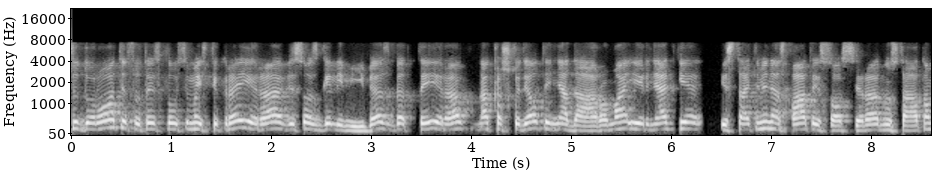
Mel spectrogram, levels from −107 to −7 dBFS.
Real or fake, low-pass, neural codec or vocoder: real; 7.2 kHz; none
